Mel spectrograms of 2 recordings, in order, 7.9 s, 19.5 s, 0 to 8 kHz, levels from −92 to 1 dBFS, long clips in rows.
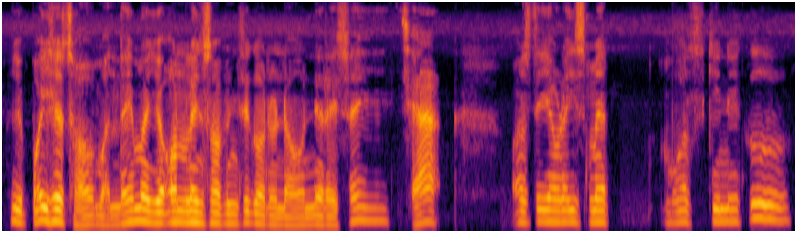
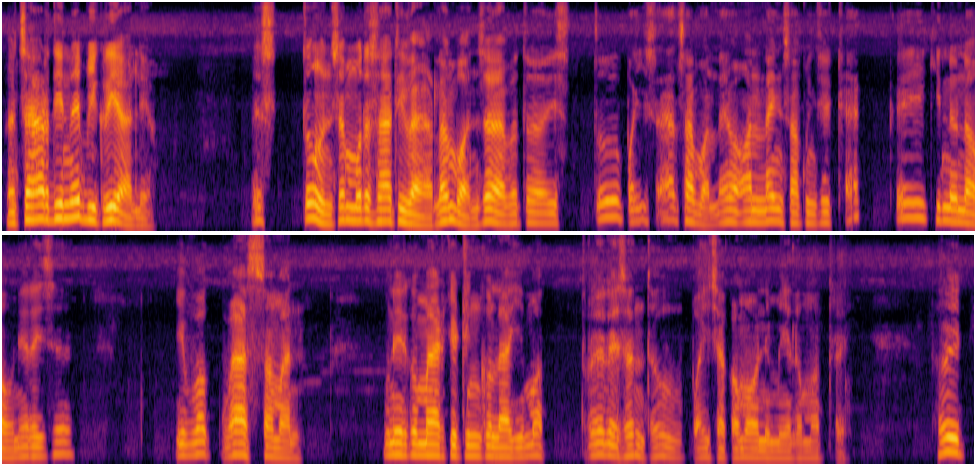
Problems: background sounds at intervals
